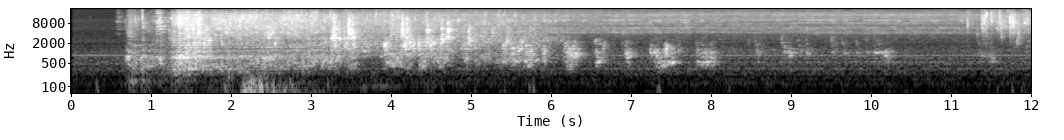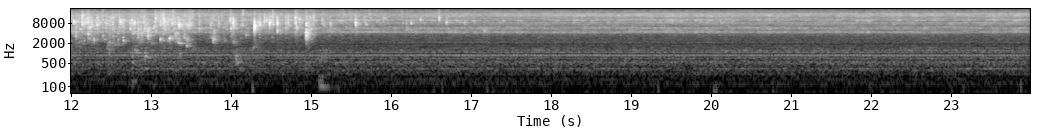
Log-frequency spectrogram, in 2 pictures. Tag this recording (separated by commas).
Toilet flush, Domestic sounds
